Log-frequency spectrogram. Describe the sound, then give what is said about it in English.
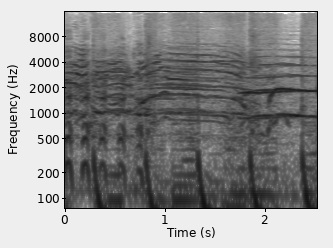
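Loud crowd cheering punctuated by high, sustained whoops of women partying in the Houston streets around a national championship game, a continuous dense roar with repeated shrill calls. “Yes, don't forget that famous woo. The loud, obnoxious sound women make to try to prove to others they're having a good time.”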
